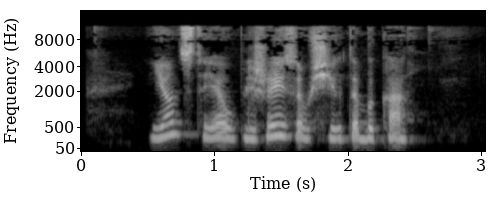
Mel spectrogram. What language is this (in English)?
Belarusian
